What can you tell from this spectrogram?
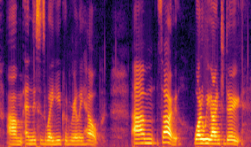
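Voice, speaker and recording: The speech has an Australian accent and fairly even intonation. Loudness swings widely, and room echo is audible. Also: woman, medium pitch for a woman. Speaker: cardiac arrest researcher. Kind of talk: conference presentation. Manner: fast; hesitant, many fillers.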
